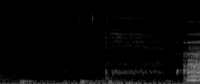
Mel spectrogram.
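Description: Faint, scattered clicks and light scratching of a pen stylus on a graphics tablet as symbols are handwritten.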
